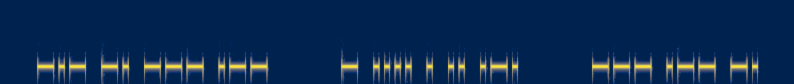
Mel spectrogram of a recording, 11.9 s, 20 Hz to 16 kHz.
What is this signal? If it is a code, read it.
Morse code, heard as a keyed tone, about 15 wpm, 700 Hz. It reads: KNOW THEIR OWN
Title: 2x Word-Spacing - Sentences from Top 300 Words - 15wpm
